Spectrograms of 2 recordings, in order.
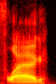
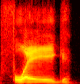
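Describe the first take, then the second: First: The vowel has the general American quality. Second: The vowel has the Minnesota regional quality. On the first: "instead of" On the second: "in Minnesota and uh, Wisconsin area, they change it"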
